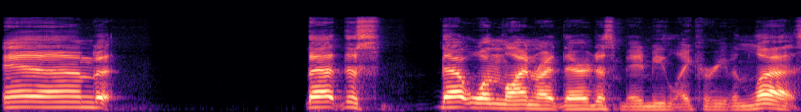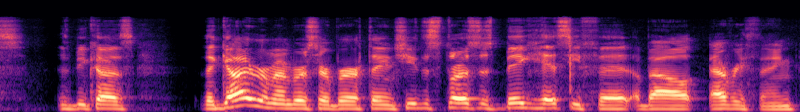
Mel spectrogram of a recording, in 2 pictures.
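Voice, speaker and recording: A man's voice: mid-range voice, animated, measured pace, fairly bright tone. A young man reviewing an old anime dub in a casual, sarcastic, rambling way.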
